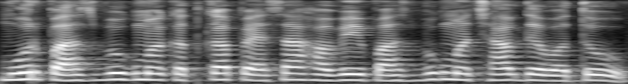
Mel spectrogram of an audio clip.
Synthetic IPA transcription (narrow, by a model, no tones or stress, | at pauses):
moɾpasbukmãkət̪kapɛsaɦəʋepasbukmãt͡ʃʰap̚d̪eʋɦət̪o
